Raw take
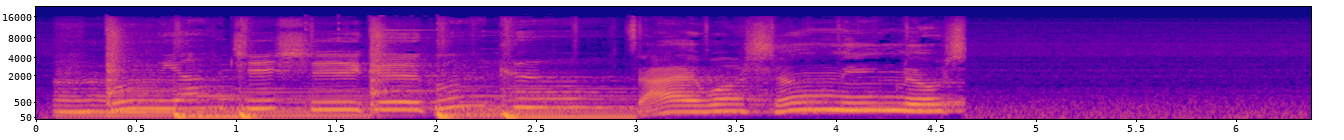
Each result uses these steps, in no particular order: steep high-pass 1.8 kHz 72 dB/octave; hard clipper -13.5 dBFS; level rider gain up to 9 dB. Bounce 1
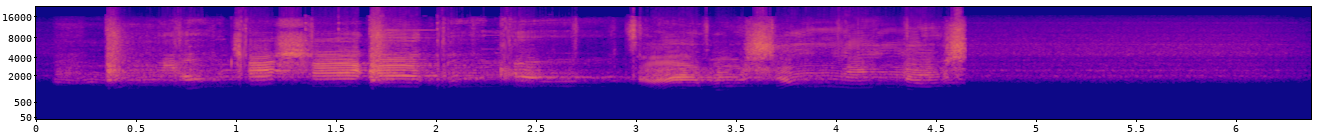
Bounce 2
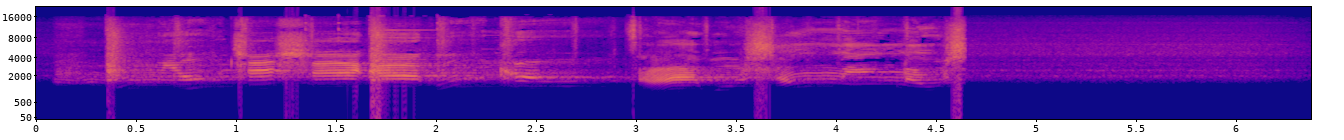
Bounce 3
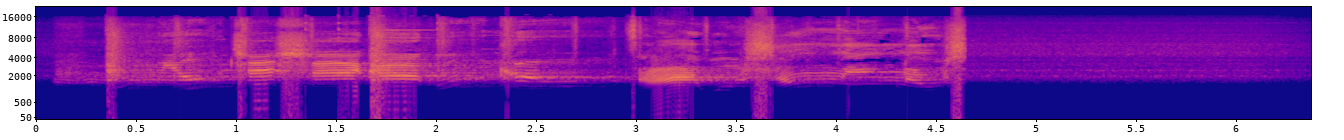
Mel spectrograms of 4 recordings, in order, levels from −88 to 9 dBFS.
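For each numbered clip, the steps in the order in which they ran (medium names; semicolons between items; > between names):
level rider > hard clipper > steep high-pass; level rider > steep high-pass > hard clipper; steep high-pass > level rider > hard clipper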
